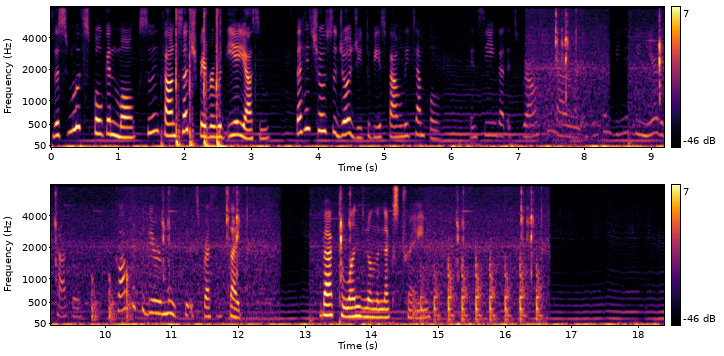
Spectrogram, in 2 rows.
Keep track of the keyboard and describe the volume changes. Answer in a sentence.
The volume of the keyboard goes down.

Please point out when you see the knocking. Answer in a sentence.
The knocking can be heard from 1.6 to 3.1 s, from 9.2 to 10.5 s and from 14.7 to 16.6 s.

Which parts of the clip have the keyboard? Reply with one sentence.
You can hear the keyboard from 7.1 to 16.7 s.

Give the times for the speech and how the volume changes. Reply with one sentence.
The speech can be heard from 0.0 to 12.1 s, getting quieter then louder; and briefly from 13.2 to 14.9 s.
